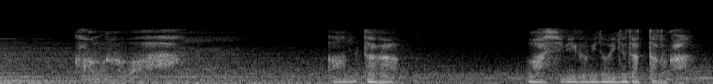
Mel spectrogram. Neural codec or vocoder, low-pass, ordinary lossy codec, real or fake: none; 5.4 kHz; MP3, 48 kbps; real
